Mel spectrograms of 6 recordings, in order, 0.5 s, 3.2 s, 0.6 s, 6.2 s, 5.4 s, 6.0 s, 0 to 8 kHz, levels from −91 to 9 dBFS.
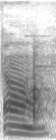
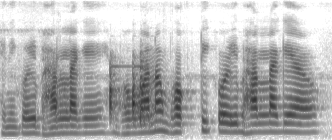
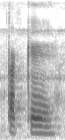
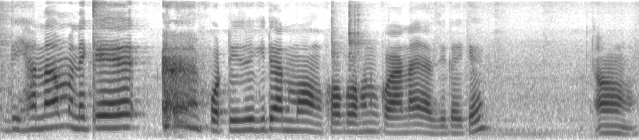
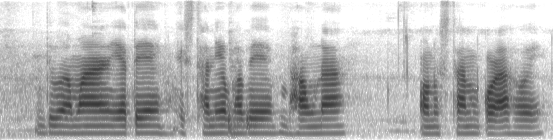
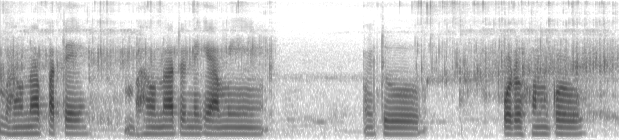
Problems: none marked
